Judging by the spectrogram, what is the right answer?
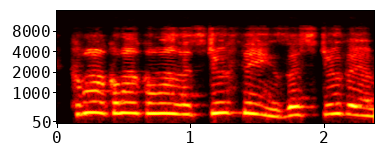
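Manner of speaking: put-on impatient, pushy voice. Speaker retelling how she used to push him to act, retelling pushy urging. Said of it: "why are you pressuring me?".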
